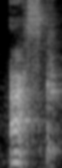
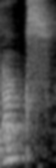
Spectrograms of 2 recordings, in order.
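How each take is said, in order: First: The word is said in a plain, ordinary accent. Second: The word is said with an 'aks' sound.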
